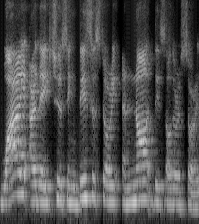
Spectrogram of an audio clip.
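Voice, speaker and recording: In a Spanish accent, a woman speaks at a medium pitch with ordinary pitch variation. Audible room echo is present. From Colombia. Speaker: Spanish teacher. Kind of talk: casual discussion.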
